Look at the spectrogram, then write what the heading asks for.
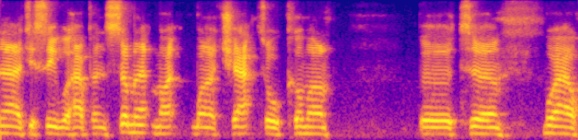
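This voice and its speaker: The speaker has a British accent and a monotone, flat intonation. The pace is fairly slow. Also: man. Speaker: vinyl collector vlogger. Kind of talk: live stream monologue. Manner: hesitant, many fillers.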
